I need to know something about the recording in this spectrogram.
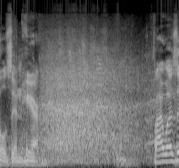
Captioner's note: audience laughs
